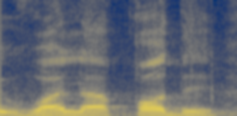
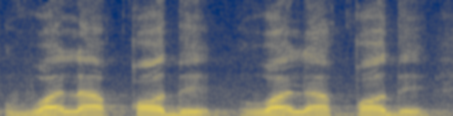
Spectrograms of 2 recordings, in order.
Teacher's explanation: دال ساکن ہے اور ساکن تو ہے لیکن یہاں پر چونکہ یہ حرف قلقلہ ہے تو ناظرین آواز لوٹتی ہوئی محسوس ہونی چاہیے۔ وَلَقَدْ وَلَقَدْ کرمنا، را پر زبر ہے، را کو پر کر کے پڑھا جائے گا اور را مشدد ہے، جماؤ کے ساتھ پڑھیں گے۔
